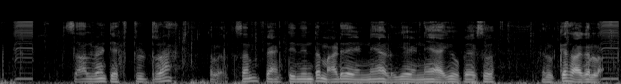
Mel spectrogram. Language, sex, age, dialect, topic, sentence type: Kannada, male, 31-35, Mysore Kannada, agriculture, statement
